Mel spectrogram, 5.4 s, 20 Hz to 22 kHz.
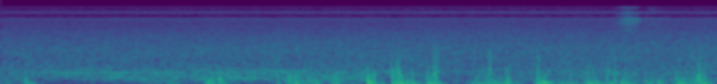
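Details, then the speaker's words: Air King 9723 fan runs with a steady low hum, soft air rush and slight vibration, not badly out of balance and much quieter than the previous loud one; normal fan running. "not that bad at all compared to how loud the other one was it's pretty quiet"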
